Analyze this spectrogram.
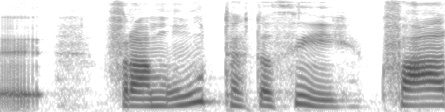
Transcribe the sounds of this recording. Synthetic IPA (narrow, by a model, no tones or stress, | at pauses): fɾamuːt̪ʰɛht̪aðθikʰv̥aː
